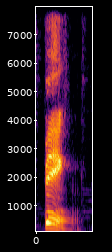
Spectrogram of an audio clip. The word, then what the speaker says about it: 并: This is pronounced 并, and it means side by side.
